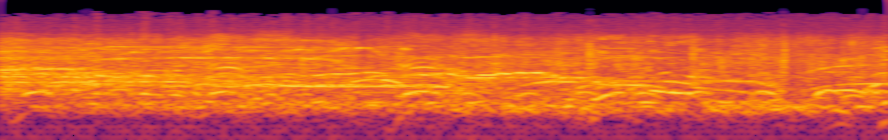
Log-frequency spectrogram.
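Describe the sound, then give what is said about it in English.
The studio audience of the Arsenio Hall show chants "woo, woo, woo" over and over, many voices overlapping in loud, continuous whooping with rising and falling pitch. “No, they're going, woo, woo, woo, woo, woo, woo.”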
